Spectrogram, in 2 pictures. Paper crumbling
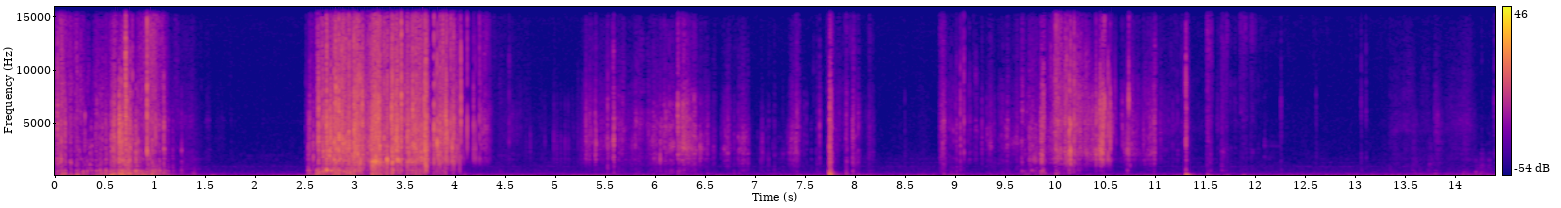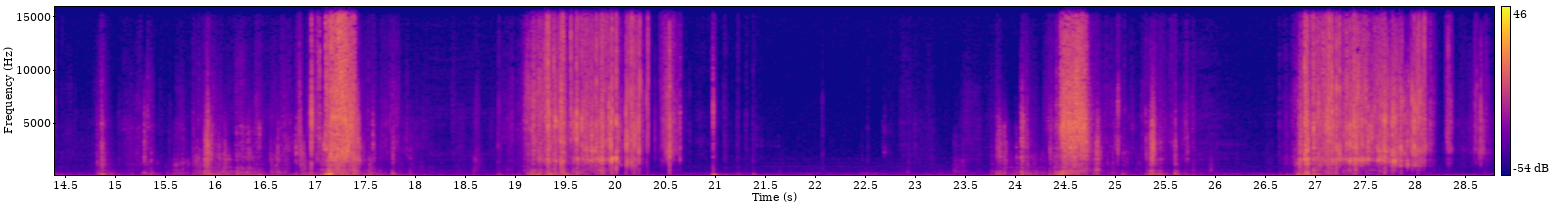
0.0 1.4, 2.6 4.4, 5.0 8.2, 8.8 12.2, 13.4 20.7, 23.4 26.1, 26.7 28.7

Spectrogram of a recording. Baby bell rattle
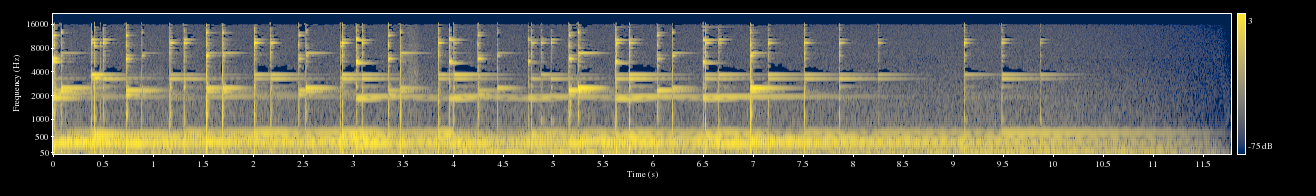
0.0 7.3

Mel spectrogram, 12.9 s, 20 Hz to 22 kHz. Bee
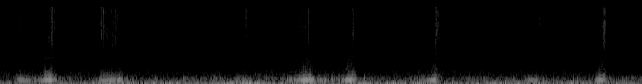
0.3 1.3, 2.0 2.7, 4.4 7.3, 11.9 12.2

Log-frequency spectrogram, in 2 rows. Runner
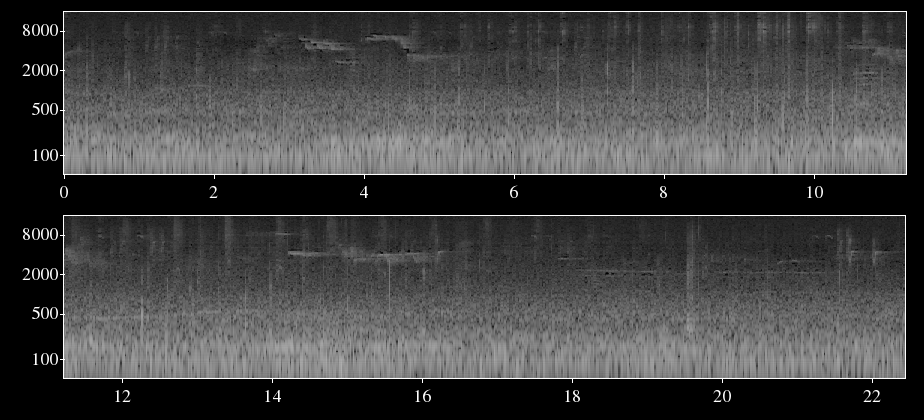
0.2 17.6

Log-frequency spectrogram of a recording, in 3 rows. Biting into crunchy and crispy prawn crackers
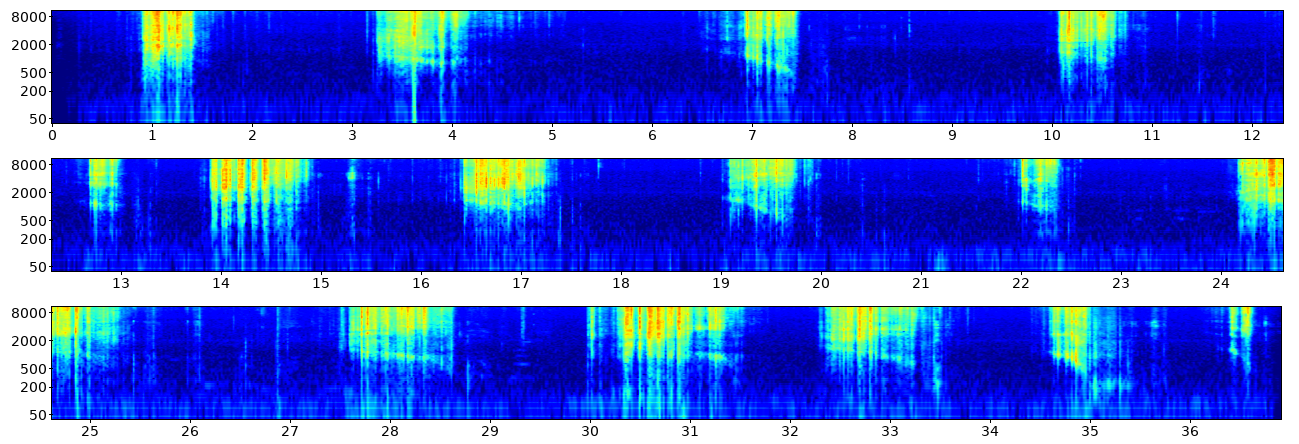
0.9 1.6, 3.2 4.6, 6.5 7.5, 10.1 10.9, 12.6 13.1, 13.9 15.6, 16.2 17.6, 19.0 20.0, 21.8 22.6, 24.2 26.1, 27.5 28.8, 30.0 31.6, 32.3 33.7, 34.5 36.8

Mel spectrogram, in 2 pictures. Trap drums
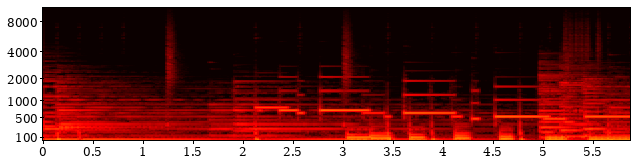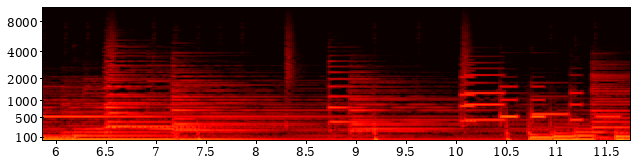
2.1 8.4

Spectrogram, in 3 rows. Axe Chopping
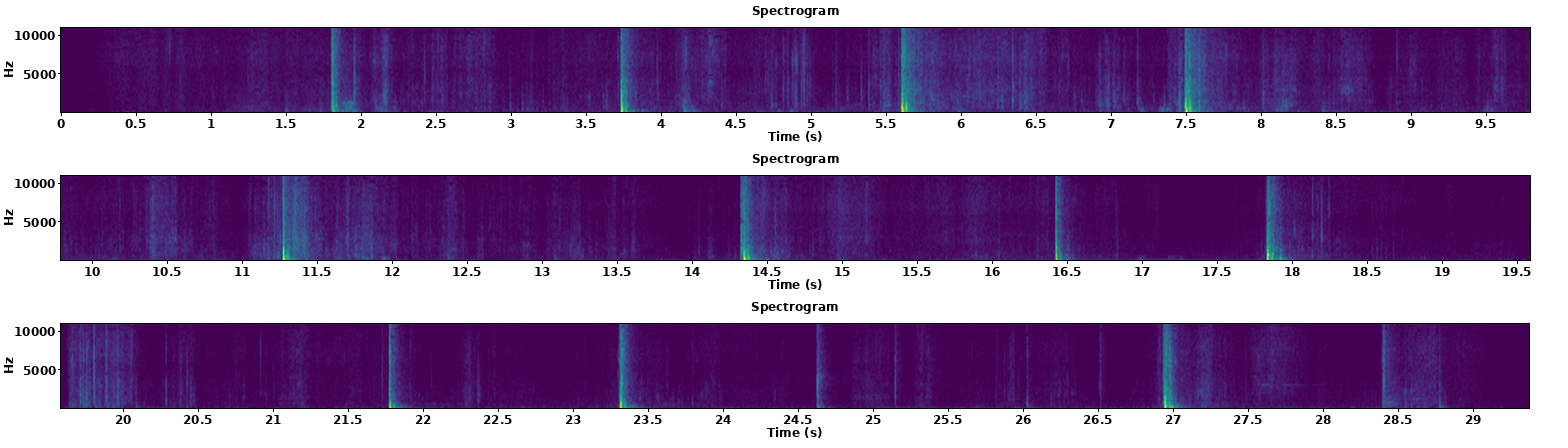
1.8 2.2, 3.7 4.3, 5.6 5.9, 7.4 7.8, 11.2 11.5, 14.3 14.6, 17.8 18.1, 27.0 27.2

